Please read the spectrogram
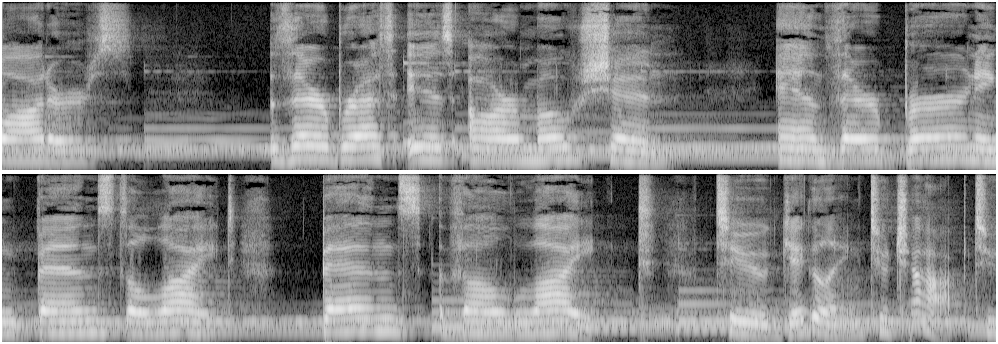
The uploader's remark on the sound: Here, it is freshly recorded on an iPhone, with night sounds from a forest and improvisational music.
